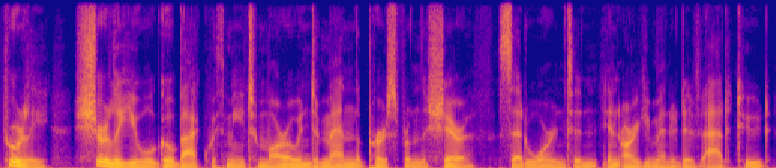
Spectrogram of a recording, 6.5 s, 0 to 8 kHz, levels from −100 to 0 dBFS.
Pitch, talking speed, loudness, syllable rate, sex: 90 Hz, 205 wpm, -21 LUFS, 6.5 syllables/s, male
